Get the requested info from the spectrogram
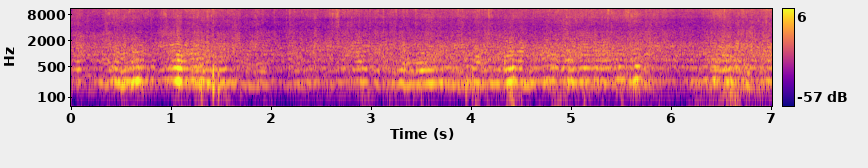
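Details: A steady hive drone from a colony of honey bees, the humming wavering slightly in loudness, with a couple of sharper peaks as bees pass near.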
